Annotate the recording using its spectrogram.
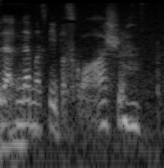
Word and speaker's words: Basquash: Seen some of the show. It's definitely pronounced Basquash.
